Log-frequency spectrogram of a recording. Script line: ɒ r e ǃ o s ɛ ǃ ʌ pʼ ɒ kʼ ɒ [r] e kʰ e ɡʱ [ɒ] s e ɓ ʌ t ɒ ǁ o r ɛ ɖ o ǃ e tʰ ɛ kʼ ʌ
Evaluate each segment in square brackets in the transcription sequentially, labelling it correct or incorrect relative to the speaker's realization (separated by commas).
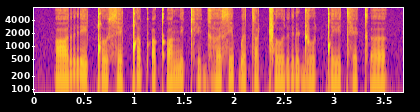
incorrect, incorrect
